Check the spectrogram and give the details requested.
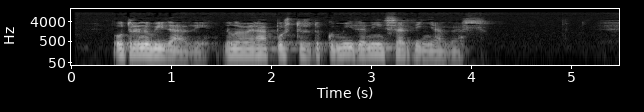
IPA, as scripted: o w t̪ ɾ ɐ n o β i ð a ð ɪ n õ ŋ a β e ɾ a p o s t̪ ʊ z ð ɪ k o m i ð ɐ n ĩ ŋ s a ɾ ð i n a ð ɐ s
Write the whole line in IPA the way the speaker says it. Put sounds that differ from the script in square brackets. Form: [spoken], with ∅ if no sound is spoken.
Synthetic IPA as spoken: o w t̪ ɾ ɐ n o β i ð a ð ɪ n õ ŋ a β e ɾ a p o s t̪ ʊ z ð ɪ k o m i ð ɐ n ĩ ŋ s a ɾ ð i [ɲ] a ð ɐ s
